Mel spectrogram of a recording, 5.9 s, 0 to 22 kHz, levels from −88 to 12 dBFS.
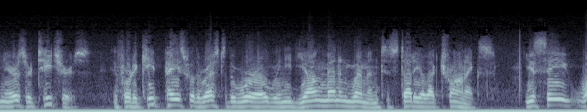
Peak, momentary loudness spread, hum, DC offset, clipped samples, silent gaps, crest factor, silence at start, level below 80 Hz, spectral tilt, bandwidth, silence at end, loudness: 0 dBFS; 7 LU; none; 20%; under 0.1%; none; 16 dB; 0 s; -54 dBFS; -6 dB/octave; 8.2 kHz; 0 s; -16 LUFS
